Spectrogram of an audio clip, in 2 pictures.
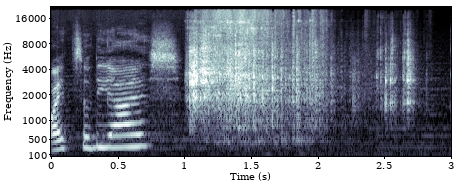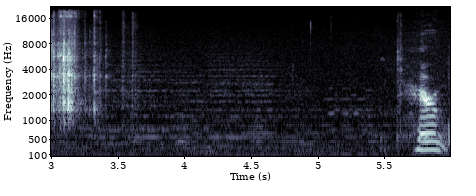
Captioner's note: buttons clattering, regretful silence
